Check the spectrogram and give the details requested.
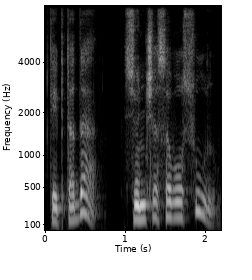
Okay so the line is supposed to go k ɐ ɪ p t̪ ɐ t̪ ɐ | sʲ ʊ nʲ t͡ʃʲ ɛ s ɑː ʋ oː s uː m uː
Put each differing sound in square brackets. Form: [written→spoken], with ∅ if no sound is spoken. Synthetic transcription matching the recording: k ɐ ɪ p t̪ ɐ [t̪→d̪] ɐ | sʲ ʊ nʲ t͡ʃʲ ɛ s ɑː ʋ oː s uː [m→n] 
